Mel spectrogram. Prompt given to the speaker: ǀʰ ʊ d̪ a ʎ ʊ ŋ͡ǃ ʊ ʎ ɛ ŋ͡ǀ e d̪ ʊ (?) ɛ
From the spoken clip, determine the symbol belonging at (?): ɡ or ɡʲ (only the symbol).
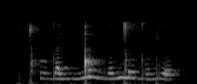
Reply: ɡʲ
